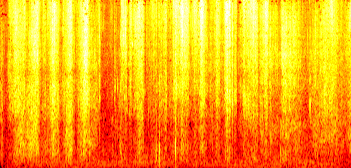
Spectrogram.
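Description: Agricultural workers, suited up and gloved, briskly and rhythmically scrub and sterilize their boots with large stiff brushes, a steady run of rough, hissy bristle strokes repeating for several seconds with no voices.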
